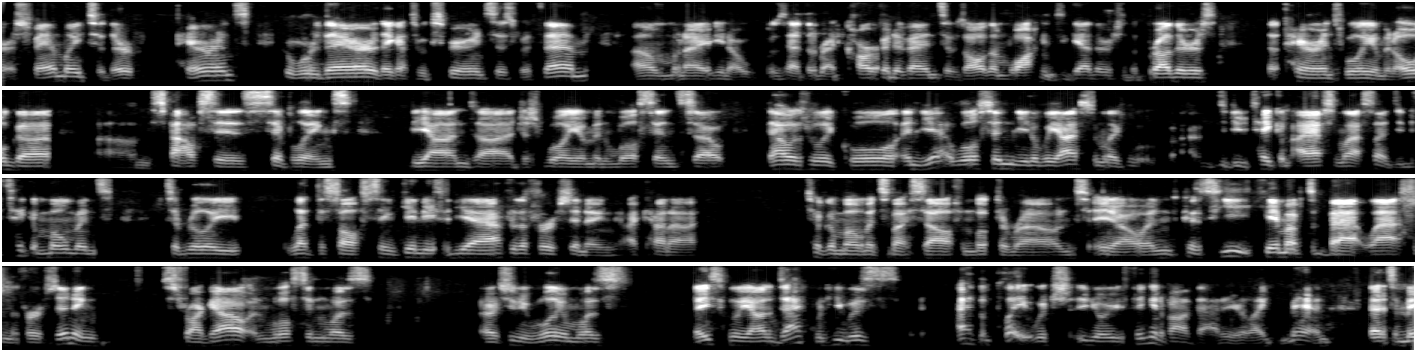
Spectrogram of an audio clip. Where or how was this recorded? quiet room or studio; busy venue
busy venue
